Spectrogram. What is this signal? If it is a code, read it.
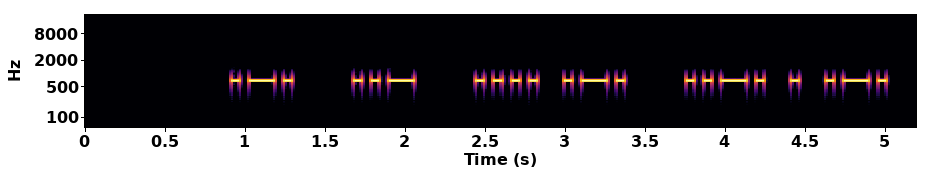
Morse code, heard as a keyed tone, about 22 wpm, 700 Hz. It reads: R U HR FER
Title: Sentences from Top 200 Words and Abbreviations 22wpm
